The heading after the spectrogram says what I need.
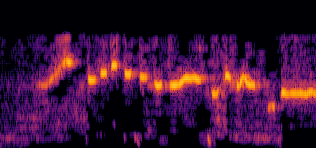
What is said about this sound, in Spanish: Usted se limita a chiflarla.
